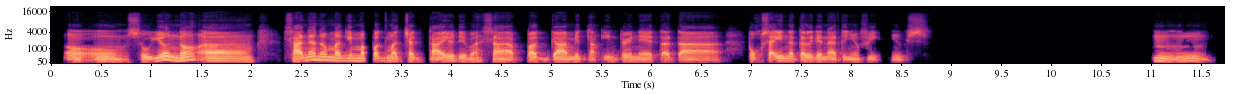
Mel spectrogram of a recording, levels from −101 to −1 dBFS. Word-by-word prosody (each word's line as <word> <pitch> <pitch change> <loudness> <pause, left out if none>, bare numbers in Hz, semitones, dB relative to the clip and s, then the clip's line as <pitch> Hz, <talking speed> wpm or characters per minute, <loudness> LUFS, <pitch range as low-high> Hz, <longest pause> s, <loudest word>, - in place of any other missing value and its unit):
Oo. 115 -2 -1
So, 115 +3 -2
yun 170 +2 +4
'no, 160 +5 +5
ah, 125 -5 +2 0.2
sana 125 +9 +3
'no 175 -3 +2
maging 140 -2 +1
mapagmatyag 125 -3 0
tayo 115 +5 +2
'di 115 - -1
ba, 115 +2 -3
sa 110 -6 +1
pag-gamit 110 0 +2
ng 100 -1 -6
internet 115 -2 -4
at, - - -1
ah, - - 0 0.2
puksain 130 +1 0
na 120 - 0
talaga 115 0 +1
natin 110 0 -2
yung 110 - -9
fake 105 -2 -9
news. 105 -1 -9 2.2
Mm. 125 -2 -3
115 Hz, 135 wpm, -22 LUFS, 110-130 Hz, 2.2 s, no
